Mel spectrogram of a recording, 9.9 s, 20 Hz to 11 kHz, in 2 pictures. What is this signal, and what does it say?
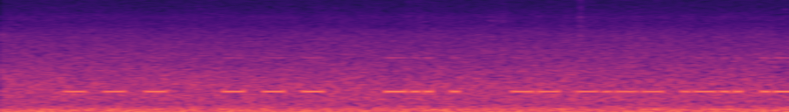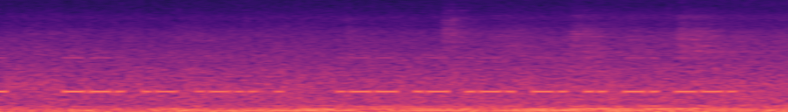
Morse code, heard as a keyed tone, hand-sent with a paddle, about 29 wpm, 630 Hz, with heavy radio static, a narrow filter and street noise. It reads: TTT TTT DE MYLA GALE WARNING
